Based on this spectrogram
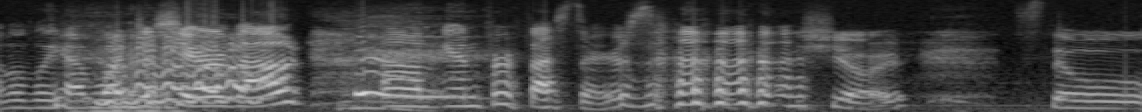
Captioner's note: laugh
